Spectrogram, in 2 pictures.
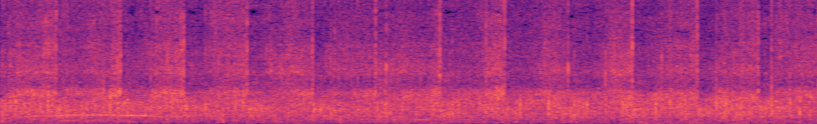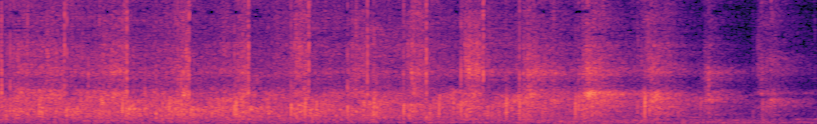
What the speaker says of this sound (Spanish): Un aplauso grande para ellos.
